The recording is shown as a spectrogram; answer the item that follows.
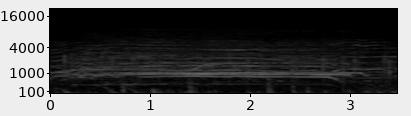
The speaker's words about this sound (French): Du bruit, s'il vous plaît, on les applaudit bien fort.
